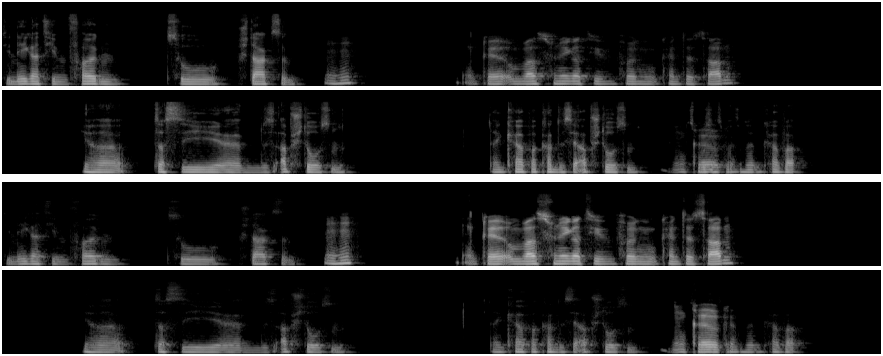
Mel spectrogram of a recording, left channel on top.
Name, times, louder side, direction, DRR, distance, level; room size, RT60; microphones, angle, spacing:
voice 1, 0.0-1.2 1.6-2.9 9.6-10.0 10.3-12.2 13.7-15.2 15.8-16.7, left 4 dB, 90° left, 0.6 m, -32 dB
voice 2, 4.6-7.3 15.5-16.2, right 7 dB, 55° right, 0.3 m, -29 dB
12.0 x 7.5 x 3.1 m
head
